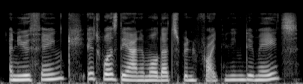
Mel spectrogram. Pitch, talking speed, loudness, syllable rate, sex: 215 Hz, 235 wpm, -16 LUFS, 5.6 syllables/s, female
